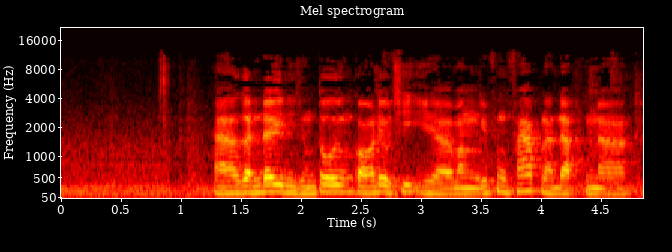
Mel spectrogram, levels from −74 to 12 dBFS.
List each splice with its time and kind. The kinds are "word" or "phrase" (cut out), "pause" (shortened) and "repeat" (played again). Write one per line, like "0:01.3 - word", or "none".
none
